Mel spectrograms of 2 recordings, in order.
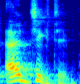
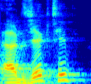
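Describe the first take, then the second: First: "adjective" with a short I after the J; correct pronunciation. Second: "adjective" with a full E after the J; wrong pronunciation. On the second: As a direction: say "adjective" as ad-JEK-tiv. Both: Shown as a demonstration. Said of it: "not adjective".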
